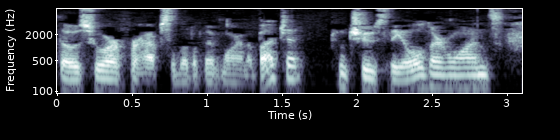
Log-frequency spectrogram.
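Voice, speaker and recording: Ordinary pitch variation from a man, with a quiet background. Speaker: economics teacher. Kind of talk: lecture. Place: hall. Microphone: earbuds.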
